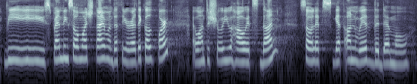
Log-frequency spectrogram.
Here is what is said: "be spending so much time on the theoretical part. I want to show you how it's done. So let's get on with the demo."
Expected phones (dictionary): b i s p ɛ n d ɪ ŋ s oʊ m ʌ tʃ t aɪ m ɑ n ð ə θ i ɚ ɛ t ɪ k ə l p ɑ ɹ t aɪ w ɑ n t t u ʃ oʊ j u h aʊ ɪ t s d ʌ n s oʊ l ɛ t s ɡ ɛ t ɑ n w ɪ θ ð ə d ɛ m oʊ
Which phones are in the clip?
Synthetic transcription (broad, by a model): b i s p ɛ n d ɪ ŋ s oʊ m ʌ tʃ t aɪ m ɑ n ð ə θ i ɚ ɛ t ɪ k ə l p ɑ ɹ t aɪ w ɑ n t t u ʃ oʊ j u h aʊ ɪ t s d ʌ n s oʊ l ɛ t s ɡ ɛ t ɑ n w ɪ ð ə d ɛ m oʊ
